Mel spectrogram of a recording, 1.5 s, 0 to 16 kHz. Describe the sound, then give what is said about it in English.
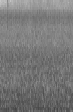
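A chauffeur-driven black Cadillac pulls into the Pepsi plant in Long Island City in October 1938; its engine and tires give off a steady, broad rumble, holding an even level throughout the brief moment with no voices. “Walter Mack's chauffeur-driven black Cadillac pulls into the Pepsi plant in Long Island City.”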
